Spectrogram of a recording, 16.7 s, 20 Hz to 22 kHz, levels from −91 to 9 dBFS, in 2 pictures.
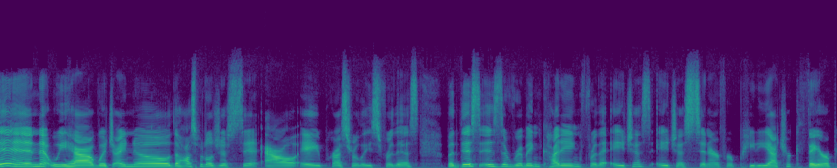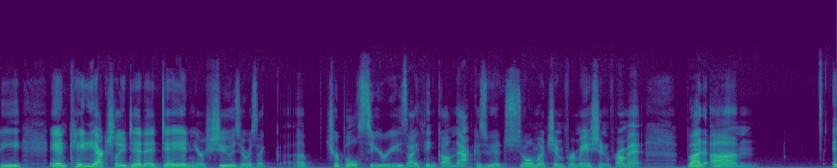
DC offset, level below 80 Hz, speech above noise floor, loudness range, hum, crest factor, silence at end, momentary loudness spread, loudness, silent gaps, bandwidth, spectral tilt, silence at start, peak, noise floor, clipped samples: under 0.1%; -80 dBFS; 30 dB; 8 LU; none; 22 dB; 0 s; 13 LU; -26 LUFS; none; 15 kHz; -3.5 dB/octave; 0 s; -4 dBFS; -56 dBFS; under 0.1%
